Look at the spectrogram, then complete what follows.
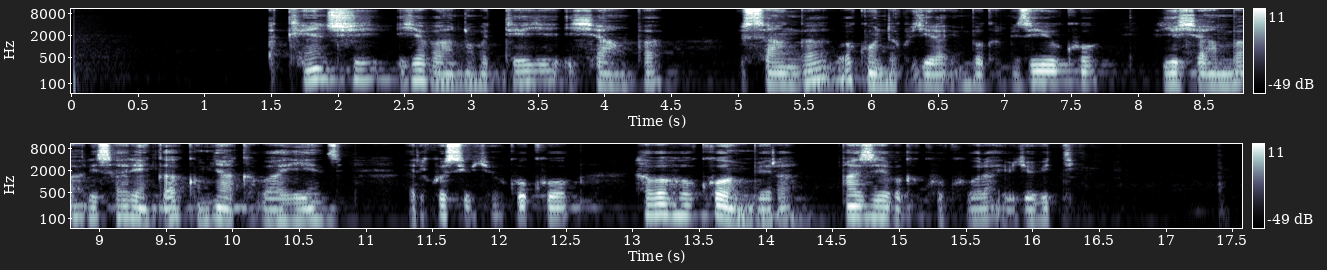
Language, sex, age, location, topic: Kinyarwanda, male, 25-35, Huye, agriculture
